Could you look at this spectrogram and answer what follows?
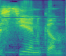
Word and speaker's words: Steenekamp: Steenekamp said, just to help you with the pronunciation, it is Mr. Steenekamp.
